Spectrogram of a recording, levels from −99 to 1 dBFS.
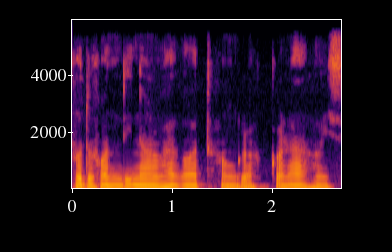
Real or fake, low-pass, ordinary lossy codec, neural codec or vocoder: real; 5.4 kHz; none; none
